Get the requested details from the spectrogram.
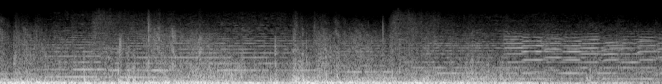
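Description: A bomb, set off by pressing a detonator button, blows up a ski slope area and playground: a loud, deep, continuous rumble lasting several seconds, with ringing tones layered over the roar, tapering off slightly toward the end. No one speaks.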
